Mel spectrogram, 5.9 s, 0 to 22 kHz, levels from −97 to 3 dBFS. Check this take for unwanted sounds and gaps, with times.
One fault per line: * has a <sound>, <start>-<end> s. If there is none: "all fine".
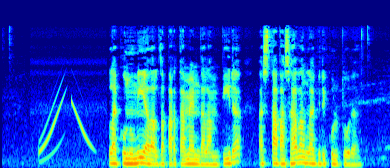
* has a chirp, 0.6-1.5 s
